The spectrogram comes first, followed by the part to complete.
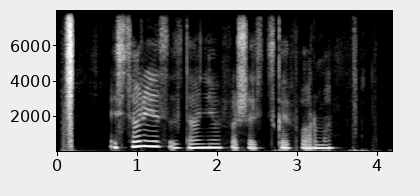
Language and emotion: Russian, neutral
